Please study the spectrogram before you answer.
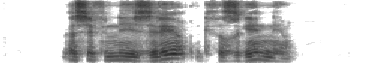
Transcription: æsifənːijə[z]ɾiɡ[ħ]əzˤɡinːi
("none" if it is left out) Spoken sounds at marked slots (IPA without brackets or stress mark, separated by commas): z, θ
